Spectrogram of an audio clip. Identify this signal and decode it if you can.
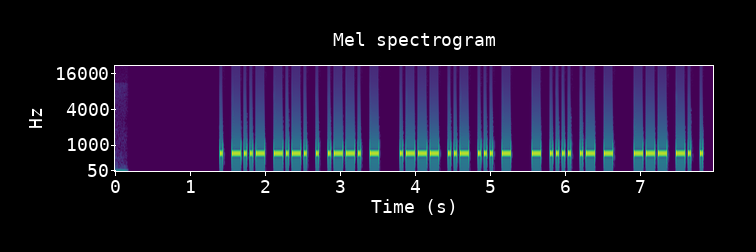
Morse code, heard as a keyed tone, about 30 wpm, 700 Hz. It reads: EXCEPT JUST THAT ONE
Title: Sentences from Top 1600 Words 30wpm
